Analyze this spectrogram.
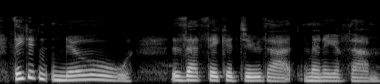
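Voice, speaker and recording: At a moderate pace, a woman speaks at a medium pitch with a dark, mellow tone and ordinary pitch variation, the sound dry and close with no echo over a quiet background. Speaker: spiritual teacher and healer. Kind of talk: casual inspirational vlog monologue. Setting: at home on the couch. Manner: softer, lowered voice.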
